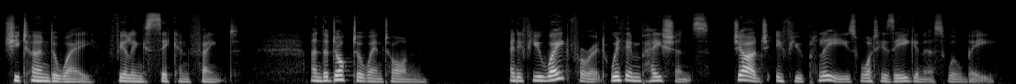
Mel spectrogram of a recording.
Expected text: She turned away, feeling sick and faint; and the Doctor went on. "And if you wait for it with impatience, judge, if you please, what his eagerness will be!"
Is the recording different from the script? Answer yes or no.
no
